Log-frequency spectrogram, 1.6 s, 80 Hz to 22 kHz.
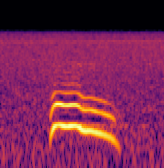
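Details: Eurasian eagle-owl at a nest on a live nest camera in Latvia, on an autumn evening, 1 October 2017 at 19:02. In autumn the male calls every evening to mark the area as theirs. One deep, steady hoot lasts under a second and drops slightly at the end, over quiet hiss.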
